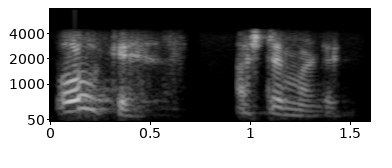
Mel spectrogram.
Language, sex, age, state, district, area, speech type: Kannada, female, 60+, Karnataka, Gadag, rural, conversation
